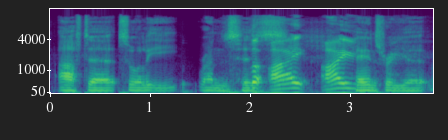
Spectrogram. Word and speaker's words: Sua'ali'i: Sua'ali'i. I believe. – Yeah, so. I think, because I pronounced it in a YouTube video and someone called me out for it. So Sua'ali'i.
